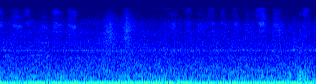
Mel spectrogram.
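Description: Pen or marker writing on a board during a maths lesson, a soft steady scratching under a constant low hum, with no talk heard.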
